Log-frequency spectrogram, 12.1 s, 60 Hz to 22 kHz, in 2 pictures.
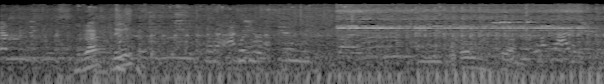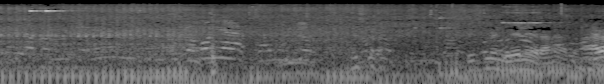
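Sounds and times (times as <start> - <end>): vehicle engine idling: 0.1 - 11.0.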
